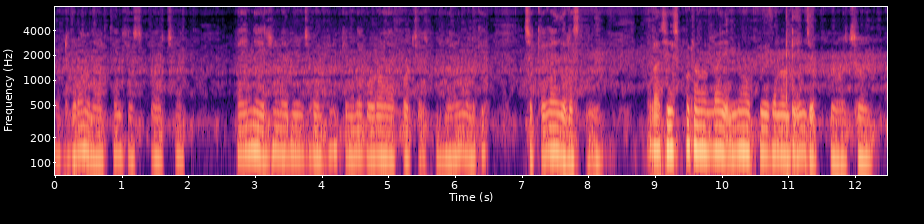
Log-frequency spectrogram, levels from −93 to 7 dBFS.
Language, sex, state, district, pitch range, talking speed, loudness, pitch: Telugu, male, Andhra Pradesh, Srikakulam, 115-130 Hz, 75 wpm, -19 LUFS, 125 Hz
